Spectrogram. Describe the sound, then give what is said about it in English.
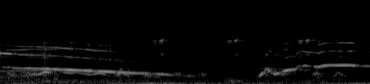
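Coyotes howling, several high, wavering voices overlapping in long sliding cries that drift downward, dip briefly, then rise again, steady and moderately loud with no one talking. “I don't hear nothing except them coyotes howling.”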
